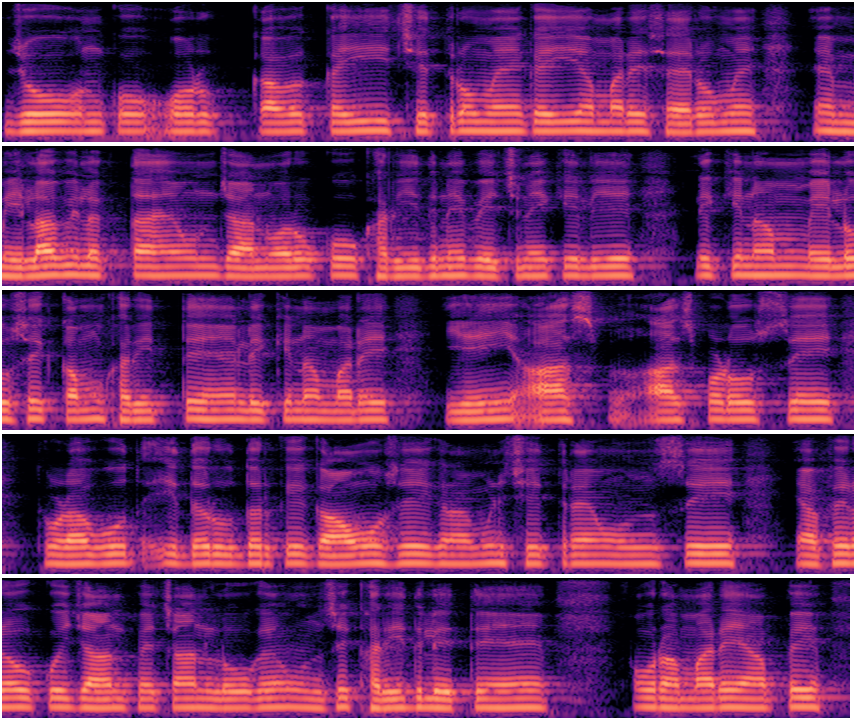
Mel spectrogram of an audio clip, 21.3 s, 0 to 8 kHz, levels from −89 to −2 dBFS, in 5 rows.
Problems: background sounds at intervals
